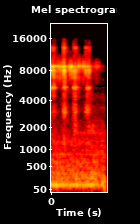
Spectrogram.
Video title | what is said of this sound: Unit9.9-Equilibrium-2 titration | as I shake this beaker around, you can see that they look and they sound very dry. Just dry white pellets.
